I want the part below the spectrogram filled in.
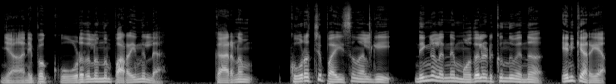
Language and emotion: Malayalam, angry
